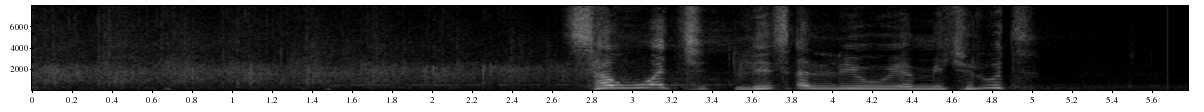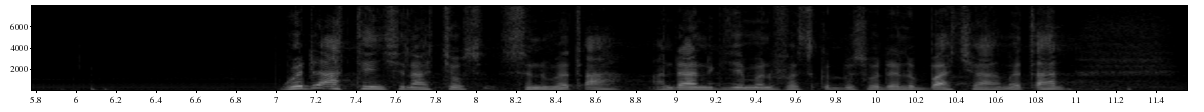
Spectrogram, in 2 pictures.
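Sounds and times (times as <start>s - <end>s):
applause during a church service: 0.0s - 3.8s
speech: 2.7s - 5.1s, 7.1s - 11.3s.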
